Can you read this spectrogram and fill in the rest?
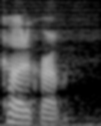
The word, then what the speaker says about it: Kodachrome: And then Kodachrome is, am I saying that right? Kodachrome? – Yes, Kodachrome.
